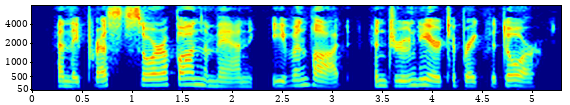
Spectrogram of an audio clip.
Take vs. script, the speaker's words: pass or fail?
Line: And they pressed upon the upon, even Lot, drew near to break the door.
fail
